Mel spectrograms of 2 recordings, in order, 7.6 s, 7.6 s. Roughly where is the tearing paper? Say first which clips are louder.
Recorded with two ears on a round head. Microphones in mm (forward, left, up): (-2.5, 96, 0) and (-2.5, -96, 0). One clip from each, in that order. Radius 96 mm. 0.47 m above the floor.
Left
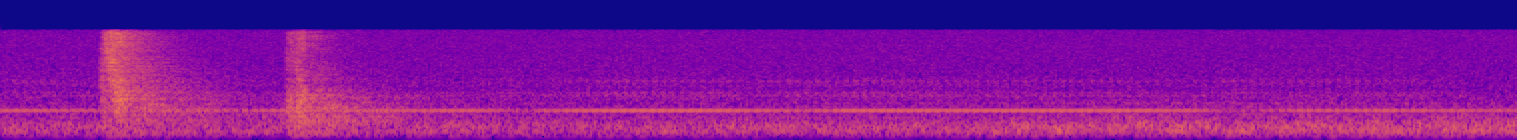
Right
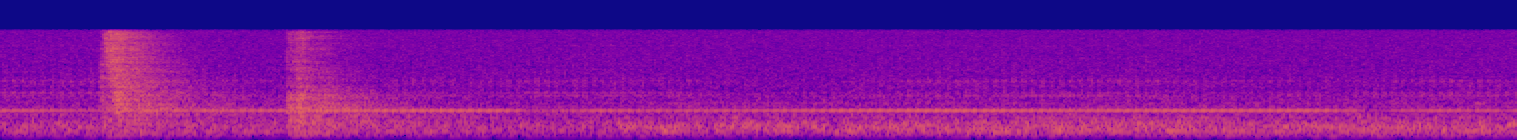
Left 3 dB; left.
